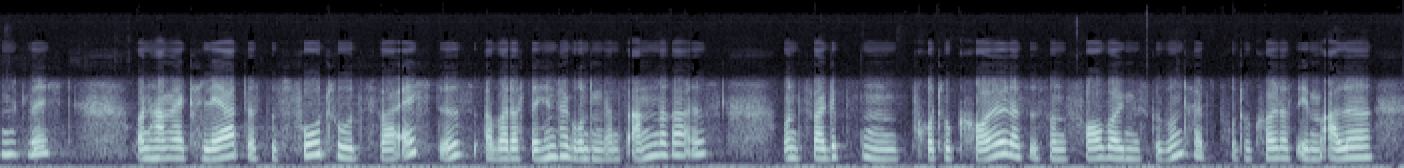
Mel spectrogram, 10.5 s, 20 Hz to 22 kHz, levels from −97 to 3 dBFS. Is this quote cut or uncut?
cut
